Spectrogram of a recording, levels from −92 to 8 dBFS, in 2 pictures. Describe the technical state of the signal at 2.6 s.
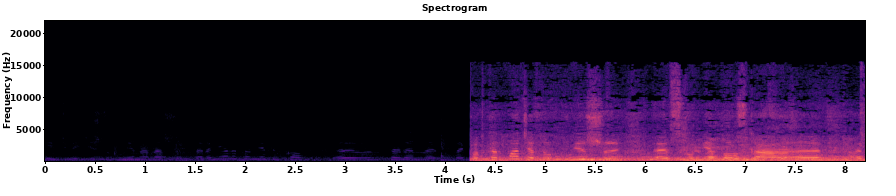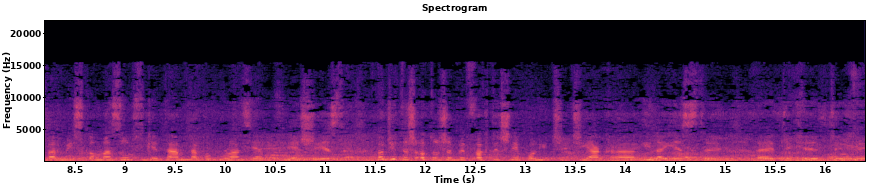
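At 2.6 s the signal sits inside a 24-bit alignment error (too quiet), running from 0.0 to 4.26 s. The samples were written as 24-bit integers in the low bytes of a 32-bit word but read as full 32-bit values, so everything lands about 48 dB down. The sound stays clean yet is barely audible. On a waveform it shows as a nearly flat trace. A spectrogram keeps the same shapes, drawn very faintly.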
